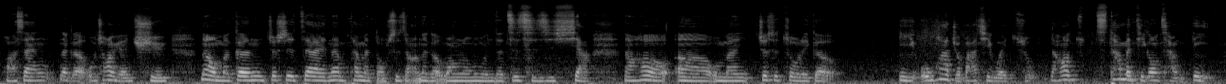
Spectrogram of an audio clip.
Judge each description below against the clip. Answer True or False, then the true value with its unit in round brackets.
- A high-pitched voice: False (180 Hz)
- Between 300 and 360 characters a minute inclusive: False (285 characters per minute)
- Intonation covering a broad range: False (3.6 semitones)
